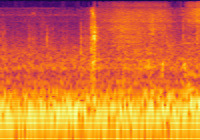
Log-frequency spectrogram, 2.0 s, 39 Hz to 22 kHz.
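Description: A 2013 BMW 320i F30 sedan pulls away under throttle, a steady low engine rumble heard from inside the cabin with no talking.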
